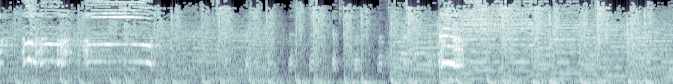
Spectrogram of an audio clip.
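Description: A rooster crows twice, once at the start and again near the middle, set against loud, busy music in a short, punchy jingle. No one speaks.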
